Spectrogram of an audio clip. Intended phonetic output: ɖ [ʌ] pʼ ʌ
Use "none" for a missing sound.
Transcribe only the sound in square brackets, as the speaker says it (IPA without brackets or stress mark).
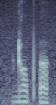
ɔ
